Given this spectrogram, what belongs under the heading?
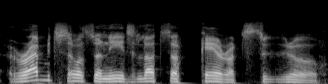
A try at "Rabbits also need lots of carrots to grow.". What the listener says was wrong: Okay, all right, watch those S's, okay? So rabbits also need lots of carrots to grow.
